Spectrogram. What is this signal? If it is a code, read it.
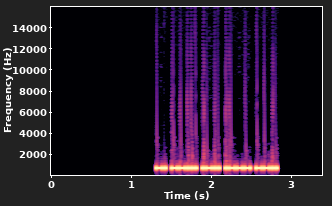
Morse code, heard as a keyed tone, about 52 wpm, 700 Hz. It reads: N7LJZ
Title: USA Call Signs - 5 Characters - 50wpm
